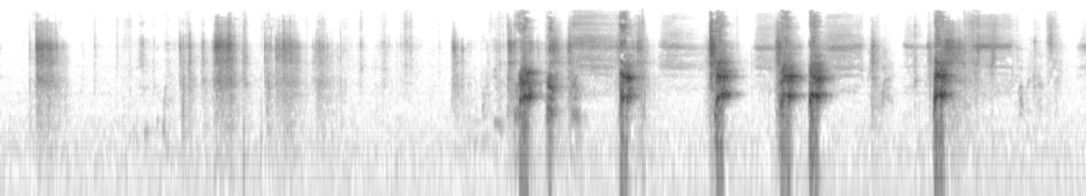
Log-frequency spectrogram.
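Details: West Highland White Terrier at a kennel, playing and discovering the outside world; sharp high barks in bursts, sparse early then a run of loud yaps from eight seconds on, with faint rustling between.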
